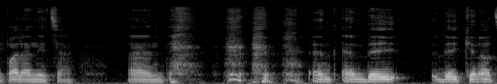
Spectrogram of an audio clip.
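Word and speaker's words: паляниця: They were asked to say "palyanitsa" because these soft sounds you cannot pronounce if you're not Ukrainian. I mean, because just your mouth is used to pronounce it that soft way. So if you can say "palyanitsa" in this way, then you're definitely Ukrainian.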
